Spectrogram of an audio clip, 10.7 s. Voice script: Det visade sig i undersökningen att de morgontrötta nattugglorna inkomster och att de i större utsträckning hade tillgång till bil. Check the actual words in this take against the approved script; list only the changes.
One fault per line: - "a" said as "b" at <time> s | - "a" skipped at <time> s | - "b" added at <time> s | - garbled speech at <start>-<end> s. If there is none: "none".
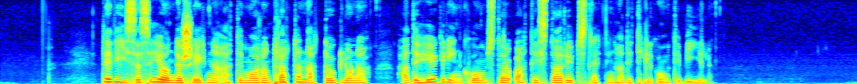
- "hade högre" added at 5.0 s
